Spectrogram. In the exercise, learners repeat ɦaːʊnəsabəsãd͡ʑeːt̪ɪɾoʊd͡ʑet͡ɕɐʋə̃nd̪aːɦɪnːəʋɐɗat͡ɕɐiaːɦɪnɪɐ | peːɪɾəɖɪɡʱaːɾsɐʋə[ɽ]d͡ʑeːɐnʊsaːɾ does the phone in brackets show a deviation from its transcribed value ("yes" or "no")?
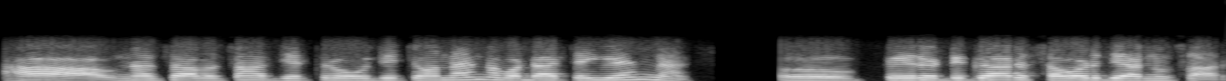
no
